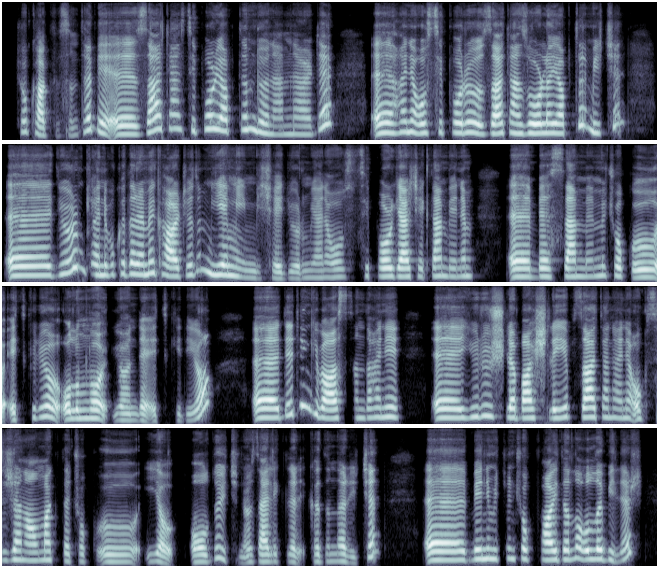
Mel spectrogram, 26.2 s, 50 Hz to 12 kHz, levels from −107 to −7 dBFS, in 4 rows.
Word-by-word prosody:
Çok 255 -1 -10
haklısın, 180 -2 -2
tabii, 285 +2 -2
eee, 205 -3 +3
zaten 320 +10 0
spor 320 +2 -3
yaptığım 305 +1 0
dönemlerde, 205 - -4 0.4
eee, 235 +3 +5
hani, 250 +1 -1
o 230 +1 +2
sporu 240 -1 0
zaten 225 +1 +3
zorla 230 +1 +4
yaptığım 230 - 0
için, 325 - -8 0.4
eee, 225 +1 +3
diyorum 350 - -1
ki, 255 - -12
hani, 230 -1 -1
"Bu 240 - -11
kadar 260 -1 0
emek 255 +2 0
harcadım, 230 - +2
yemeyeyim 220 -9 0
bir - - -18
şey." 150 -1 -6
diyorum. 155 +2 -10
Yani, 170 +1 -8
o 185 +2 -7
spor 200 +1 -2
gerçekten 195 +1 +2
benim, 205 +1 -8 0.4
eee, 190 0 +4
beslenmemi 195 +2 0
çok, 205 -3 -4
ııı, 180 +1 +2
etkiliyor 225 +7 -1
olumlu 200 +2 +2
yönde 155 -1 -4
etkiliyor. - - -4 0.5
Eee, 215 +2 +6
dediğim 450 - -2
gibi 270 -8 +1
aslında, 210 +1 +3
hani, 230 0 -1 0.4
eee, 215 +1 +5
yürüyüşle 235 +1 0
başlayıp 210 +2 +3
zaten, 225 -1 +4
hani, 210 -1 -5
oksijen 205 +3 -3
almak 205 +1 -1
da 180 - -5
çok, 170 -1 -16
uuu, 165 0 -5
iyi 175 +1 -3 0.3
olduğu 165 +9 -1
için 235 - -10
özellikle 170 +1 -3
kadınlar 175 +1 -6
için, 280 - -5 0.5
eee, 210 +1 +6
benim 235 +1 +1
için 235 +1 -9
çok 235 0 -4
faydalı 220 +3 +3
olabilir 225 - 0
215 Hz, 155 wpm, -23 LUFS, 195-235 Hz, 0.5 s, Eee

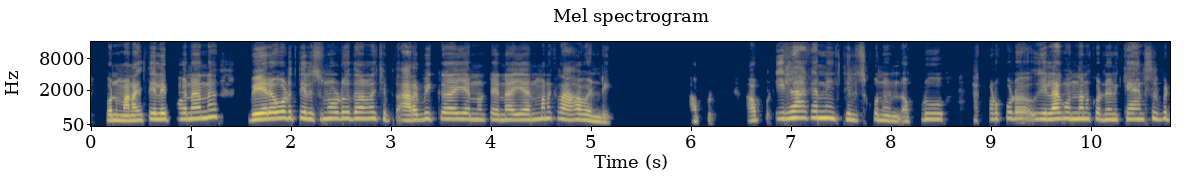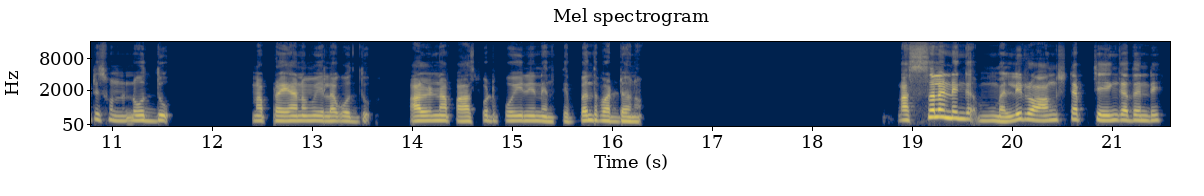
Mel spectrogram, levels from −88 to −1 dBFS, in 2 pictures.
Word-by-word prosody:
పోనీ 195 0 0
మనకు 185 +2 +4
తెలియకపోయినాన్న 230 +3 +2 0.4
వేరే 225 +3 +9
వాడు 260 0 +3
తెలిసినోడు, 245 +2 0
దాంట్లో 245 0 +1
చెప్తా 195 - -10
అరబికు 230 +4 -2
ఆయన్నీ 225 -2 0
ఉంటాయండి. 205 -1 -4
ఆయన్నీ 205 +1 0
మనకి 245 0 -5
రావండి. 190 -10 -1 0.9
అప్పుడు - - -18 0.4
అప్పుడు 180 0 -12
ఇలాగని 265 +1 +2
నేను 250 -2 0
తెలుసుకున్నానండి. 190 -4 -5
అప్పుడు 220 +9 -7 0.4
అక్కడ 225 - -10
కూడా 245 0 -2 0.2
ఇలాగ 230 +2 +5
ఉందనుకోండి. 230 -2 -1
నేను 210 0 -4
కాన్సెల్ 220 +1 -3
పెట్టేసుకున్నాను. 195 -6 -6
వద్దు, 165 +3 -2 0.9
నా - - +1
ప్రయాణం 170 0 +2
ఇలా 165 0 -1
వద్దు. 140 -3 -9 0.5
ఆల్రెడీ 175 +1 +3
నా - - 0
పాస్‌పోర్ట్ 160 +2 -2
పోయి 175 0 0
నేను 170 -1 -1
ఎంత 140 -1 -11
ఇబ్బంది 180 +6 -1
పడ్డానో. 150 -2 -1 2.7
అస్సలండి 295 +5 +7
ఇంక. 230 -1 0 0.3
మళ్ళీ 160 +8 +2
రాంగ్ 185 +1 +1
స్టెప్ 215 +1 -1
చేయం 185 -1 +2
కదండీ! 185 -1 0
205 Hz, 130 wpm, -22 LUFS, 175-235 Hz, 2.7 s, వేరే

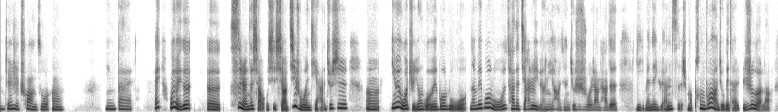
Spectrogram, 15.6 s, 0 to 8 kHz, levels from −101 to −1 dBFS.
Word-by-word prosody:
嗯， 215 - -8
真 240 +2 0
是 225 -4 0
创 210 -3 -2
作， 190 0 -4
嗯。 195 0 -3 0.8
明 225 -1 -1
白。 220 -3 -6 0.4
诶， 335 +4 +2 0.2
我 315 +2 +4
有 330 - +8
一 200 - +4
个， 265 +3 +5 0.3
呃， 195 -4 +1 0.2
私 345 - +2
人 205 -8 +6
的 225 - +3
小 245 - 0
小 - - -7
小 - - +1
技 430 +1 +5
术 195 - +3
问 170 -1 +2
题 165 - -7
啊。 - - -8
就 270 - +1
是， 285 0 +2 0.3
嗯， 200 -1 -1 0.2
因 305 +3 +6
为 360 - +6
我 245 -4 +7
只 255 - -3
用 210 +2 +1
过 - - +1
微 195 - +2
波 220 +2 0
炉， 220 - -1
那 230 0 0
微 270 +3 +4
波 325 +1 +3
炉 210 -2 +2
它 255 -3 -3
的 225 - 0
加 210 +1 -6
热 235 -1 +2
原 205 - -4
理， 190 +2 -8
好 - - -13
像 175 0 -12
就 - - -7
是 190 - -11
说 180 -1 -10
让 180 -1 -9
它 170 -1 -11
的 85 - -5 0.4
里 175 -2 -5
面 160 +1 -2
的 190 - +1
原 190 +4 0
子 235 - -8
什 - - -9
么 - - -1
碰 265 -4 +3
撞 290 -5 +3
就 175 -2 -2
给 - - -2
它 155 0 -7
热 245 +6 +1
了。 - - -8
215 Hz, 265 characters per minute, -24 LUFS, 190-255 Hz, 0.8 s, 有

